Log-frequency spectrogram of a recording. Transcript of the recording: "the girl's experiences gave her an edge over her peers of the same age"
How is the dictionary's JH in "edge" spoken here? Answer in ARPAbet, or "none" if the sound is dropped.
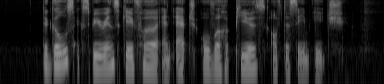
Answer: CH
